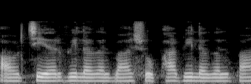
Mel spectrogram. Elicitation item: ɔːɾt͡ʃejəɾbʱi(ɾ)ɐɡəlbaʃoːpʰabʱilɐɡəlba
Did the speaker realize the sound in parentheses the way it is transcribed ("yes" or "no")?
no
